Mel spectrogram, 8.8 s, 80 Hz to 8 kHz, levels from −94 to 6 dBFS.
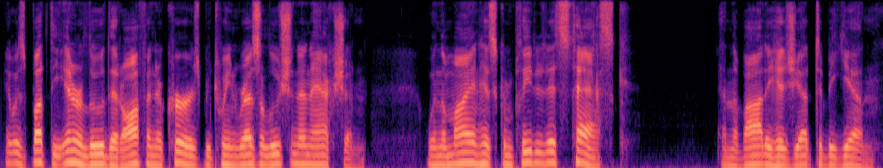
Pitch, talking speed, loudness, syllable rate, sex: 120 Hz, 175 wpm, -18 LUFS, 5.5 syllables/s, male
